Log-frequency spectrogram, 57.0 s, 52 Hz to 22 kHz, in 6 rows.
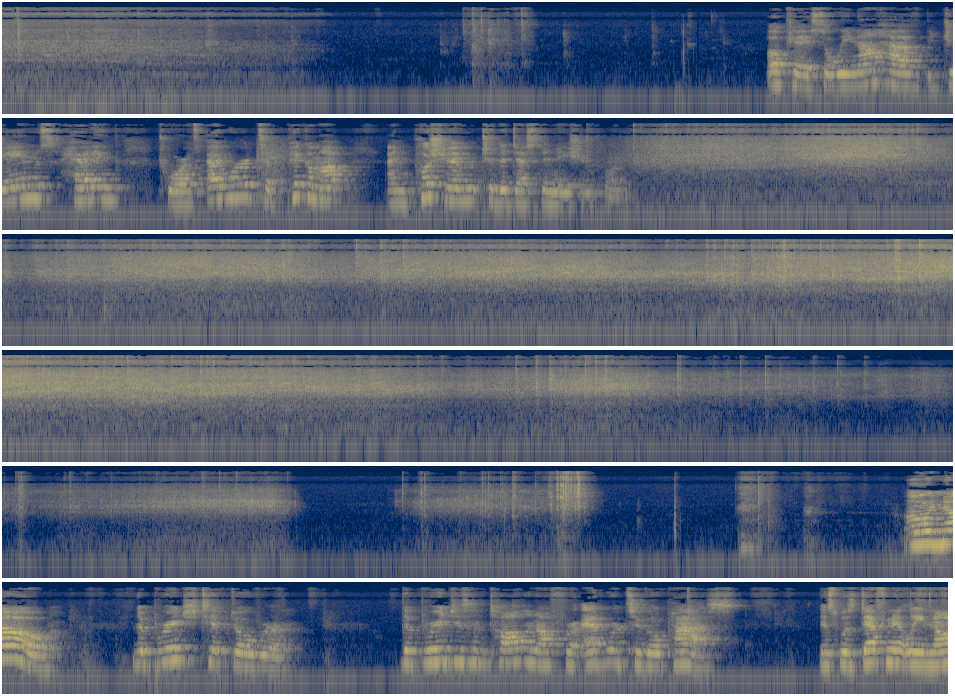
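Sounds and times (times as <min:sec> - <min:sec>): model train motor whirring on rails: 0:00.0 - 0:03.2, 0:13.7 - 0:41.1, 0:41.9 - 0:44.0.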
